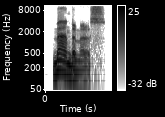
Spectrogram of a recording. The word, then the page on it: mandamus: British English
